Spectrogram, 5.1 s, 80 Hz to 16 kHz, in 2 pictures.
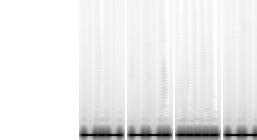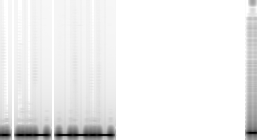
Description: Morse code, heard as a keyed tone, about 30 wpm, 700 Hz. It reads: KG5GUQ
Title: USA Call Signs Repeated 3x 30wpm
